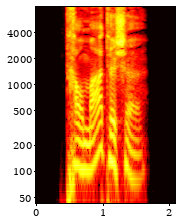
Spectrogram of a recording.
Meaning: inflection of traumatisch: 1. strong/mixed nominative/accusative feminine singular 2. strong nominative/accusative plural 3. weak nominative all-gender singular
- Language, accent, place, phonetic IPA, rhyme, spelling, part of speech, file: German, Germany, Berlin, [tʁaʊ̯ˈmaːtɪʃə], -aːtɪʃə, traumatische, adjective, De-traumatische.ogg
